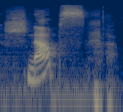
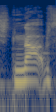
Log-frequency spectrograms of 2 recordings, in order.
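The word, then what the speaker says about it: Schnaps: alcohol culture in German we spell it like this and say schnapps always snaps a type of drink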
